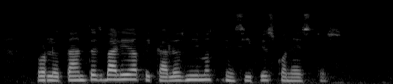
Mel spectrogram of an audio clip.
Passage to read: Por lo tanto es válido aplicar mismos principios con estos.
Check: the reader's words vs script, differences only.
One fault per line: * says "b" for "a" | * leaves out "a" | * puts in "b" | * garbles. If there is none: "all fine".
* puts in "los"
